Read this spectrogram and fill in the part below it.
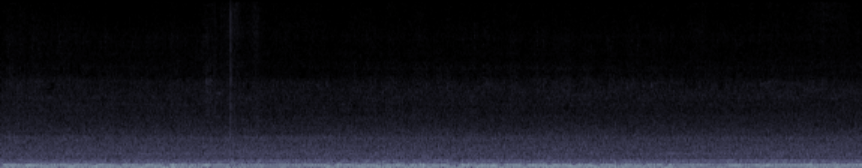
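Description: A metro train's electric motors whine with a steady tone.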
